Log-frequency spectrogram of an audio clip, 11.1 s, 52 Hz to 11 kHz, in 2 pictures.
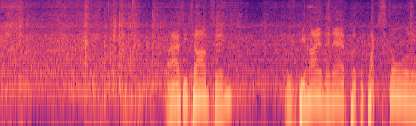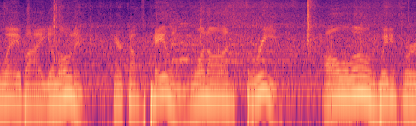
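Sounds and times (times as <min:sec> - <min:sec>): skates scraping on ice: 0:00.0 - 0:11.0.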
